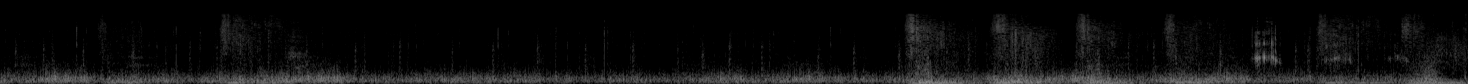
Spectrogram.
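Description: A torch fire crackles and roars close by.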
